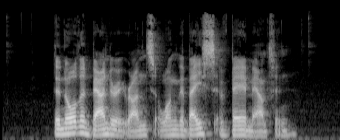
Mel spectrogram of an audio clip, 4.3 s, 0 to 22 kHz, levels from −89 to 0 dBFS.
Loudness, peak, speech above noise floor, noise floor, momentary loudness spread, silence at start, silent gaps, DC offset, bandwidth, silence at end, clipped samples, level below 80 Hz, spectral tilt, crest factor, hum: -20 LUFS; -2 dBFS; 43 dB; -63 dBFS; 14 LU; 0.7 s; none; under 0.1%; 16 kHz; 0.55 s; under 0.1%; -52 dBFS; -4 dB/octave; 20 dB; none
